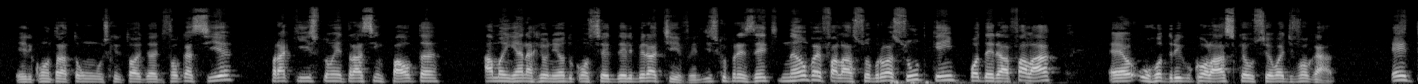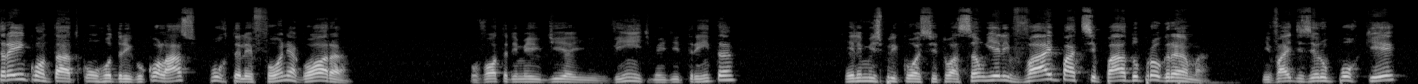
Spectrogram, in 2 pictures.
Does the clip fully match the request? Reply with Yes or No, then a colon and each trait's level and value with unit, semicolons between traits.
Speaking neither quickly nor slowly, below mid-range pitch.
No: average, 165 wpm; medium, 150 Hz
